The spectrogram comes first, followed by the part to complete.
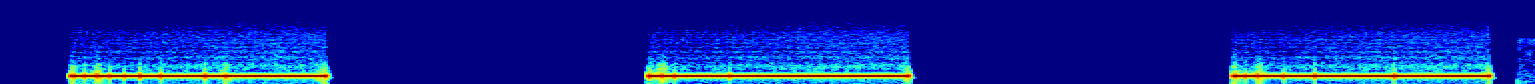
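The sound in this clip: A telephone ringback tone plays while a call is placed again: three steady, mid-pitched tones, each lasting about two seconds, separated by silent gaps of similar length, with no voices.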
